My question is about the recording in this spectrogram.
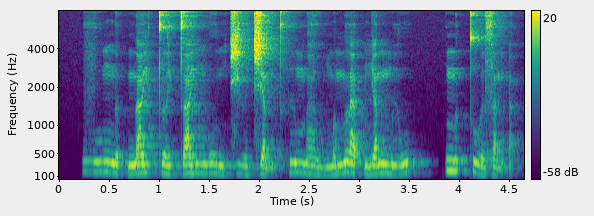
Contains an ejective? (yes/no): no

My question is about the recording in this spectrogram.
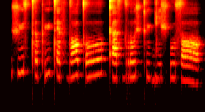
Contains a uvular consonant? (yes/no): no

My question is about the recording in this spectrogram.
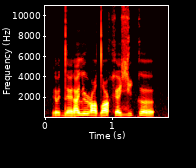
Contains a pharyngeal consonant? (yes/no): no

